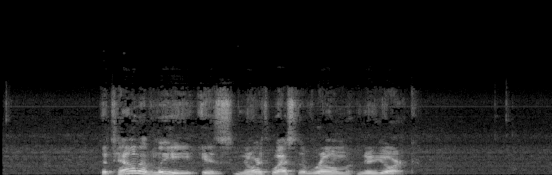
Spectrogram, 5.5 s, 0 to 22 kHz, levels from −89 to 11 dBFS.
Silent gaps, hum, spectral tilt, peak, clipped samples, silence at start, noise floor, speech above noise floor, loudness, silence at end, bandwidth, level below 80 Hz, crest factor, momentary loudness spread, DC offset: none; none; -4.5 dB/octave; -2 dBFS; under 0.1%; 1 s; -53 dBFS; 37 dB; -16 LUFS; 1.5 s; 11.5 kHz; -68 dBFS; 16 dB; 8 LU; under 0.1%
